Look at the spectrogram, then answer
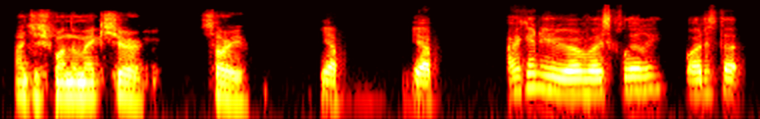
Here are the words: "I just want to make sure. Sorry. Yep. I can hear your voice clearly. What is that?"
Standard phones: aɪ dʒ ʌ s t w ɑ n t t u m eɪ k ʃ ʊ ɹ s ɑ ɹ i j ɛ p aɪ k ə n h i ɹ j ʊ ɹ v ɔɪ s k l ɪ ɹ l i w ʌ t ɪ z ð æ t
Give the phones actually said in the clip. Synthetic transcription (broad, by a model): aɪ dʒ ʌ s t w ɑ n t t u m eɪ k ʃ ʊ ɹ s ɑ ɹ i j ɛ p aɪ k ə n h i ɹ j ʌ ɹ v ɔɪ s k l ɪ ɹ l i w ʌ t ɪ z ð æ t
